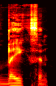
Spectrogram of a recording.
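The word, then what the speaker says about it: Bleigießen: El bleigen y luego la B rara en. O sea, bleigen. Total que se, es vertido de plomo. La B rara se pronuncia como S. tú entonces Bleichen.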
